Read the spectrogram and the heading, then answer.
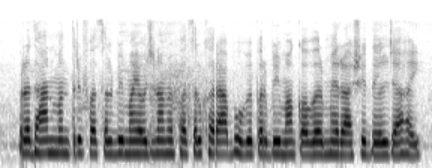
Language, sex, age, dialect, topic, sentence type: Magahi, female, 18-24, Southern, agriculture, statement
